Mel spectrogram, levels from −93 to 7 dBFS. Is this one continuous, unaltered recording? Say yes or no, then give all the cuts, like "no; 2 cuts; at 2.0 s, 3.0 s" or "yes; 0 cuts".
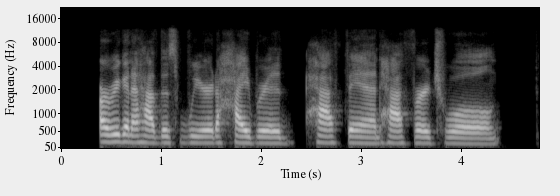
no; 1 cut; at 2.4 s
